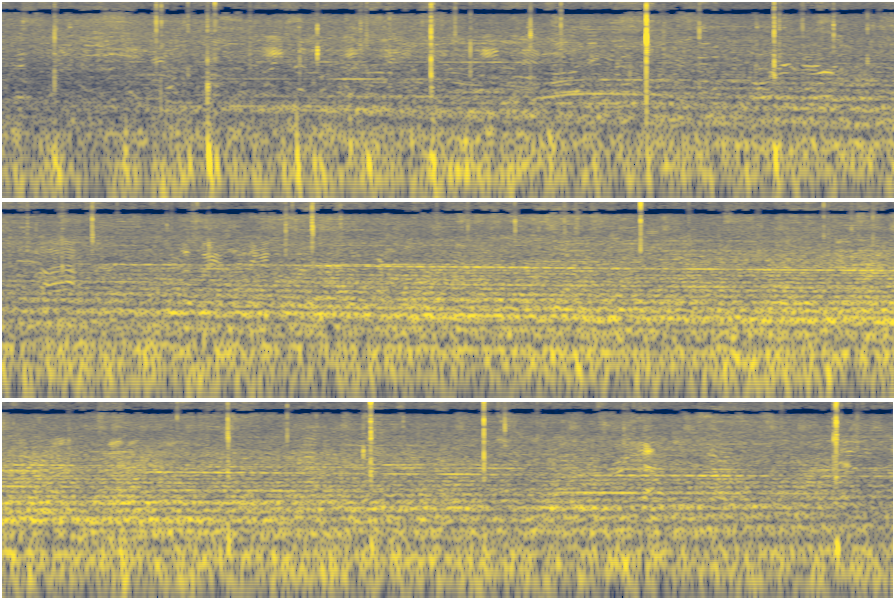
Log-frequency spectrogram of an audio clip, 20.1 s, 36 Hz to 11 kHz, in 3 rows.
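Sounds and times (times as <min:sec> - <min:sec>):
propeller aircraft engine drone: 0:00.0 - 0:20.0.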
